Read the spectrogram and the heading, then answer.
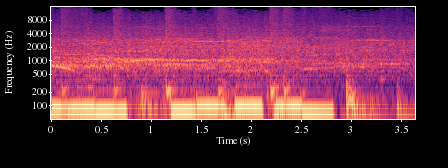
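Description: A crowd claps and cheers steadily, a dense wash of applause layered over music with a loud, pulsing bass line that repeats in short steps.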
